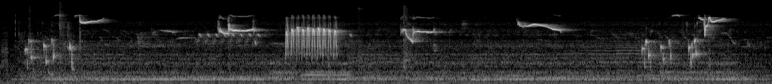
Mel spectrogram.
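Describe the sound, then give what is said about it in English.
A male brown-headed cowbird sings several times: a short run of low, liquid gurgling notes followed by thin, high sliding whistles. A brief buzzy rattle sounds between phrases, with quiet outdoor ambience throughout. “You can look for these birds in fields, meadows, lawns, and at feeders, and can listen for the liquid-sounding series of low gurgling sounds followed by thin sliding whistles of the male.”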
